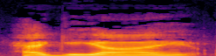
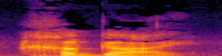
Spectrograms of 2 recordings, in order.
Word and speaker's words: Chagai: That means, that is often pronounced in English as Haggai or Haggai, but in Hebrew it's a much more beautiful sound. It's Chagai.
